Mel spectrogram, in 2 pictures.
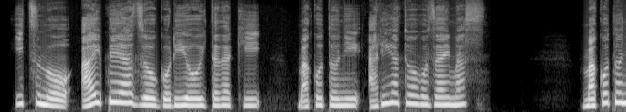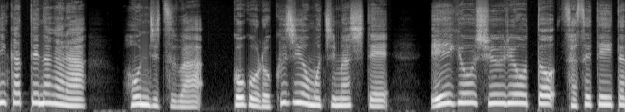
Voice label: jp normal; 日本語; ナレーターランクⅢ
